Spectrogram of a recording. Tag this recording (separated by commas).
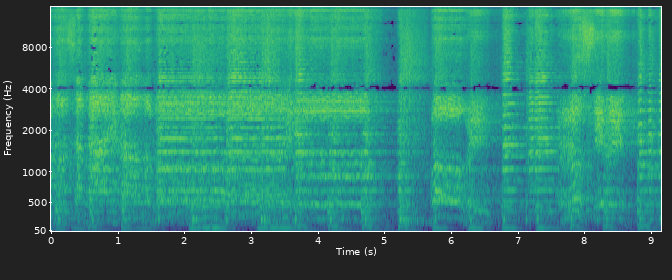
people marching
